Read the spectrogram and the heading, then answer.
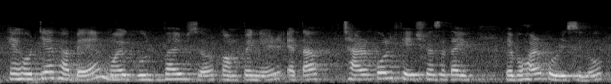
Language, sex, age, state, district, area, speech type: Assamese, female, 18-30, Assam, Nalbari, rural, spontaneous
